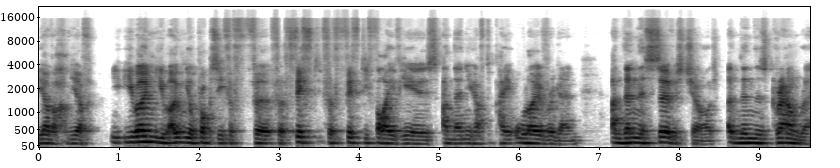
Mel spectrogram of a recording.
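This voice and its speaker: Somewhat breathy and at a fairly quick pace, a man talks at medium pitch with fairly even intonation but big swings in loudness. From England, Birmingham and London. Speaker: developer advocate. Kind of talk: casual interview chat. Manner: halting, many repetitions.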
